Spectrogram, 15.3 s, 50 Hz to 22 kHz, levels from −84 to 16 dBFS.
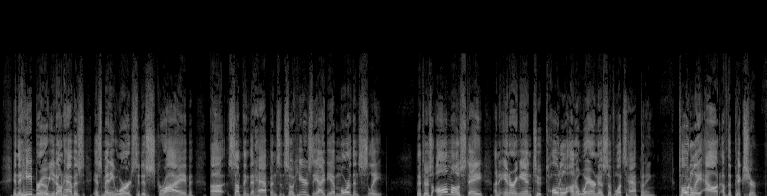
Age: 50-69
